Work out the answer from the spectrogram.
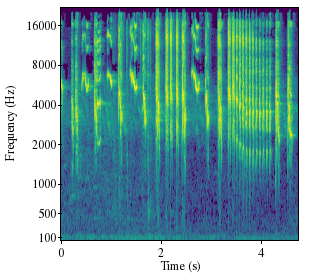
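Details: Long-tailed shrike in full, lively song packed with mimicked phrases, used as a lure to make other shrikes sing; high chirps, hooked whistles and harsh bursts, ending in a fast rattle of clipped, even notes.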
